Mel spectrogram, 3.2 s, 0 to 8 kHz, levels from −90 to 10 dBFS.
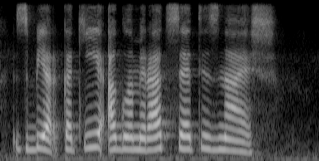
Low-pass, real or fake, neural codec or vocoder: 7.2 kHz; fake; codec, 16 kHz in and 24 kHz out, 1 kbps, XY-Tokenizer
